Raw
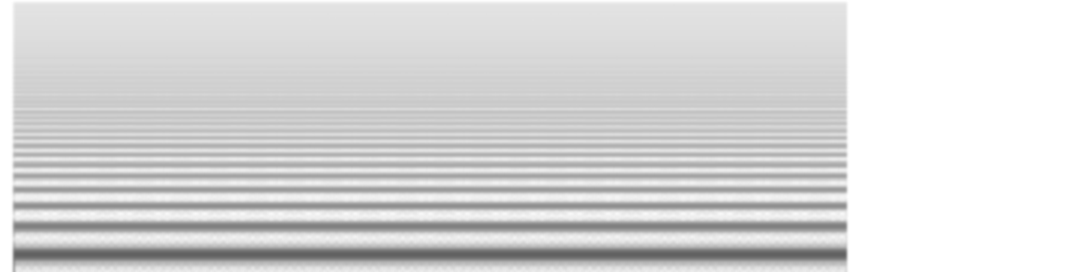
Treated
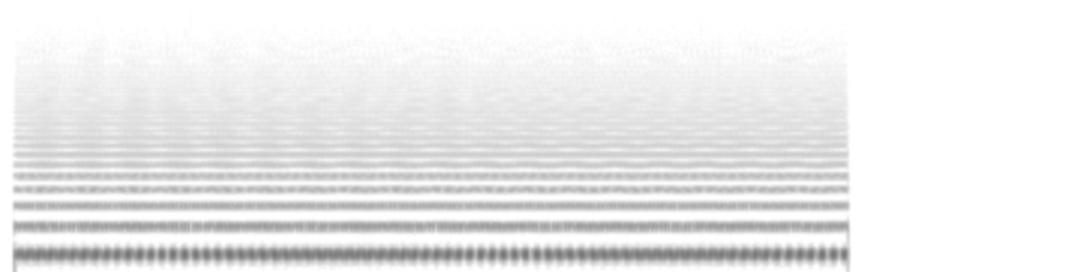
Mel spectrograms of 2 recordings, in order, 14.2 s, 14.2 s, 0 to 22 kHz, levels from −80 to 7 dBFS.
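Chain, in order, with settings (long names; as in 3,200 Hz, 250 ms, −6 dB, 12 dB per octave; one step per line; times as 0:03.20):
micro pitch shift up and down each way 58 cents
level −7 dB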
